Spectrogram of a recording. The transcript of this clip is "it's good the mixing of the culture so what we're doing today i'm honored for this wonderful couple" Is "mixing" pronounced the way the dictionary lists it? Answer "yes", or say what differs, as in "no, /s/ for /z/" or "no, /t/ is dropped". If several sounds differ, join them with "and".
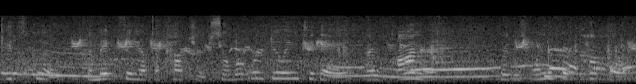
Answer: no, /θ/ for /s/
